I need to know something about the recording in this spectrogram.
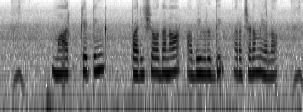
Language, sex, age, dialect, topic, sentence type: Telugu, female, 41-45, Utterandhra, agriculture, question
